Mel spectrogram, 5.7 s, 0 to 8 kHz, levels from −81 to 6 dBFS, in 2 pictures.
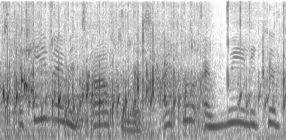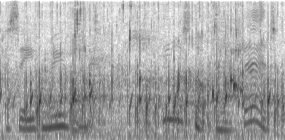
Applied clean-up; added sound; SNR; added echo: none; Water / Liquid; -5 dB; none.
